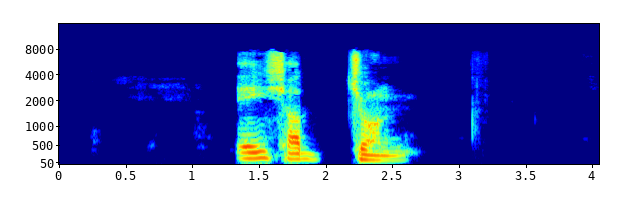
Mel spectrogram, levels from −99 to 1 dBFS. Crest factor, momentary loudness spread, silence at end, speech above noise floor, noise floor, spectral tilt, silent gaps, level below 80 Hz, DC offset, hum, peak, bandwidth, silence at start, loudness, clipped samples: 20 dB; 12 LU; 1.45 s; over 67 dB; under -90 dBFS; -5 dB/octave; none; -66 dBFS; under 0.1%; none; -8 dBFS; 8.2 kHz; 1.35 s; -24 LUFS; under 0.1%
